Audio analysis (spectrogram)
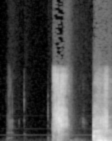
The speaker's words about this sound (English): Can you hear the crinkle? The crinkling of the vegan egg? That's the wrapping paper.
